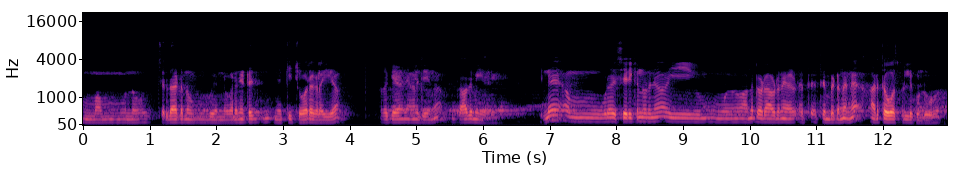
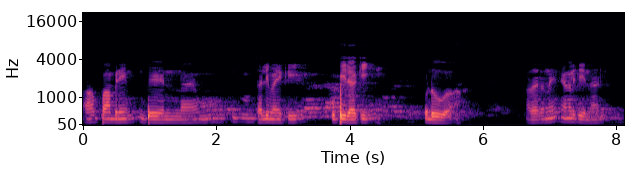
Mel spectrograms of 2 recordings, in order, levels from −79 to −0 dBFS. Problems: low volume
